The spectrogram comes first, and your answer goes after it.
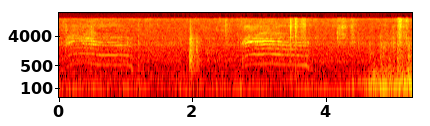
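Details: A 7-month-old female Himalayan cat gives two long, drawn-out meows, making a fuss because she wants her food quickly; her voice is somewhat quiet.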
